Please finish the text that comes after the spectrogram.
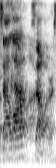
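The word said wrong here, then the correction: Saylor: Sorry. – Sailor. – Get it right.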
